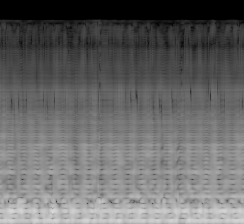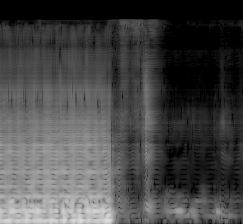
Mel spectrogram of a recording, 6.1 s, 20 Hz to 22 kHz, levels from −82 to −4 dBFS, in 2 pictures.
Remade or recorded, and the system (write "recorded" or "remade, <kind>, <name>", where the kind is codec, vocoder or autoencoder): remade, vocoder, BigVGAN v2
